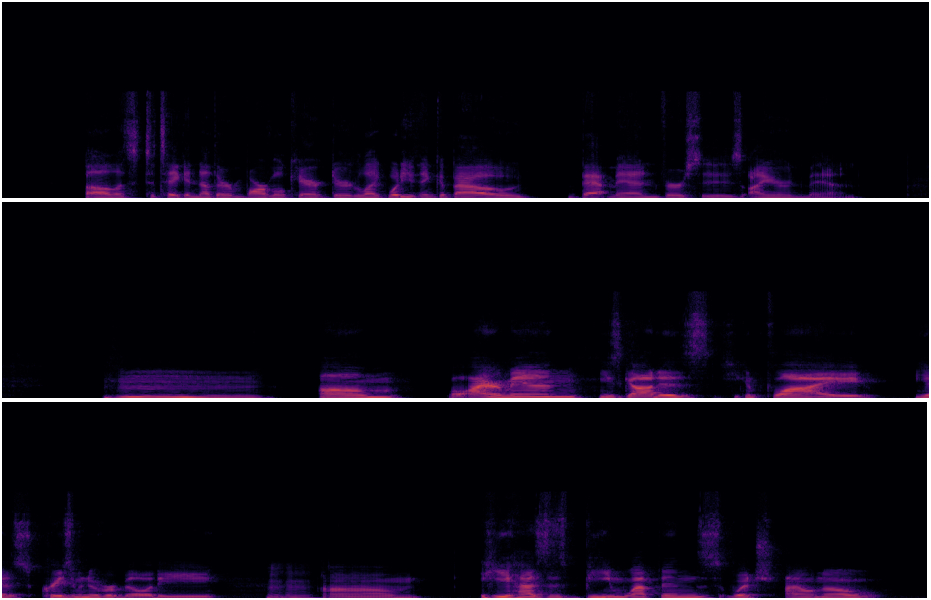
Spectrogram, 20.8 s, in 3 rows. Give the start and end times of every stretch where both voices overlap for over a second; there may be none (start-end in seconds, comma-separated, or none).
none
